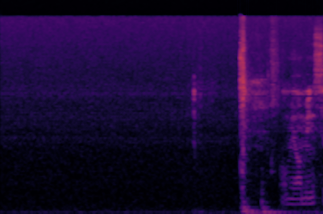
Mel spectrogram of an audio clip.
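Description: Trading cards shuffle and slide between fingers.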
